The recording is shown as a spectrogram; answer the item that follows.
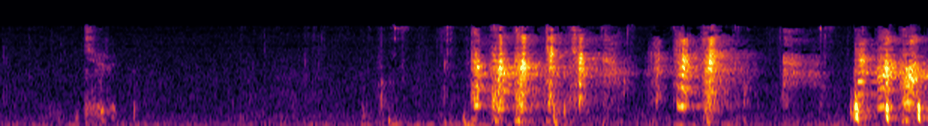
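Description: A baby laughing and squealing in short repeated bursts, starting about three seconds in after a near-quiet start.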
